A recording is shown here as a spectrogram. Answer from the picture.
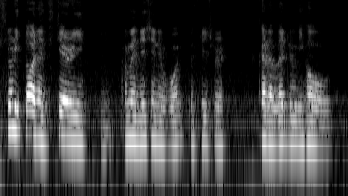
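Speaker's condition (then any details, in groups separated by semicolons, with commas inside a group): Cerebral palsy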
